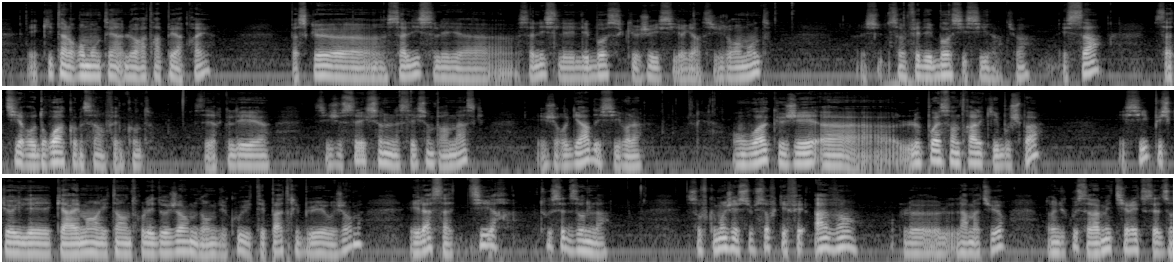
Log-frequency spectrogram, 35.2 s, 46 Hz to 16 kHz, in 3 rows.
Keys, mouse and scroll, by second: 2.2 middle click, 4.1 middle click, 4.9-5.2 scroll up 1, 7.3 scroll up 1, 7.9 click, 9.2 middle click, 11.3 middle click, 12.9 middle click, 15.9 click, 17.5-18.5 scroll up 1, 18.6 shift+middle click, 19.4-20.7 scroll up 1.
